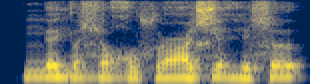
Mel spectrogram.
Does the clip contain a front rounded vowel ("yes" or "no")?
yes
